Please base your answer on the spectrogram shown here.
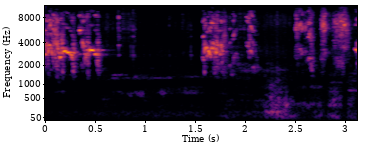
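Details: Budgerigar breeding pair: short bursts of buzzy, high chirping separated by a near-silent gap, then a low rustle and more chirps.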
